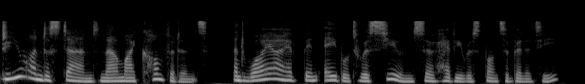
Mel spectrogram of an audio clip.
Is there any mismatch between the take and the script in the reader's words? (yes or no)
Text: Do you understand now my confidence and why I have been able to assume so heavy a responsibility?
yes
